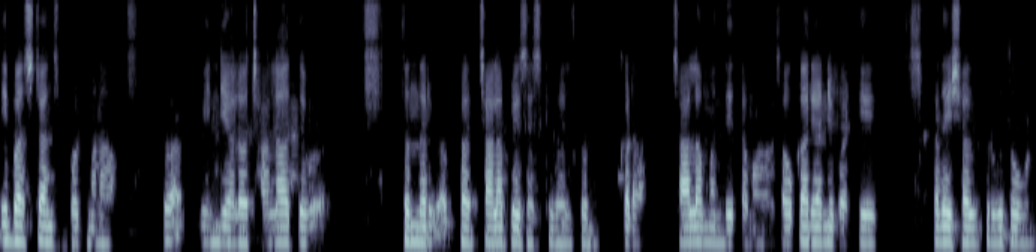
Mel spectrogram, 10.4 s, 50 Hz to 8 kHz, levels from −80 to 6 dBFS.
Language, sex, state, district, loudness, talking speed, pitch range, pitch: Telugu, male, Telangana, Karimnagar, -23 LUFS, 120 wpm, 130-140 Hz, 135 Hz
